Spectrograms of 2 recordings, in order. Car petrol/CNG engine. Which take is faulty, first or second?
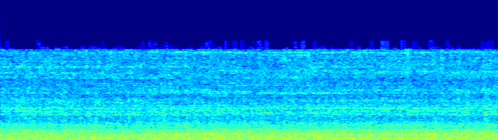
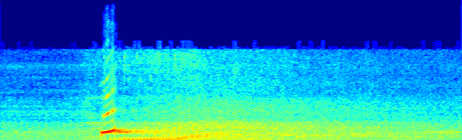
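first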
